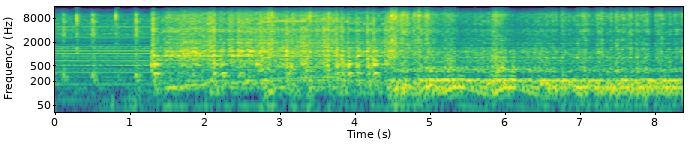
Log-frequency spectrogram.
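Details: Turbocharged Flathead Ford V8, restarted after running out of fuel: cranks, catches and settles into an uneven, lumpy run with a ragged rhythm. It still needs more ignition timing and tuning, and possibly fresh E85.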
